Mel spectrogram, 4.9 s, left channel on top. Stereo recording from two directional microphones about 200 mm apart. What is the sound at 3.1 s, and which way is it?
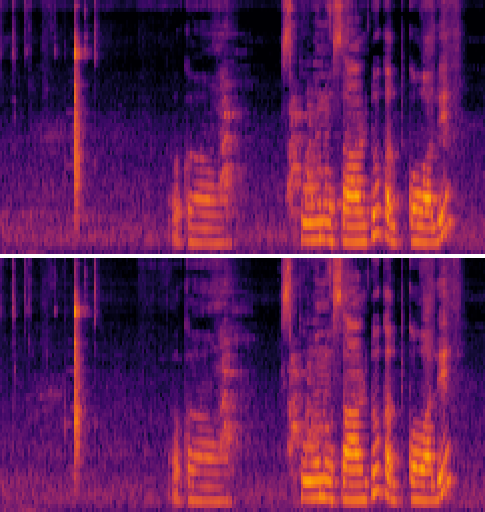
Speech, 45° right (ahead or behind).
